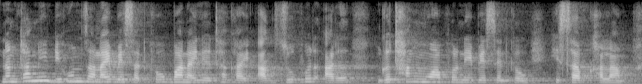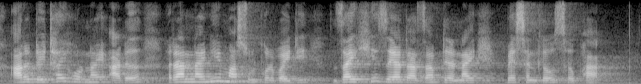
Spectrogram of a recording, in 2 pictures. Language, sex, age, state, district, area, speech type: Bodo, female, 30-45, Assam, Baksa, urban, read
